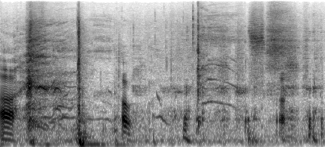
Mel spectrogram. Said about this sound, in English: Stop banging on the table. All right, I'm still thinking it's a drum.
